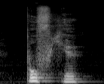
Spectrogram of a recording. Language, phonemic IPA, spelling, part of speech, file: Dutch, /ˈpufjə/, poefje, noun, Nl-poefje.ogg
- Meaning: diminutive of poef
